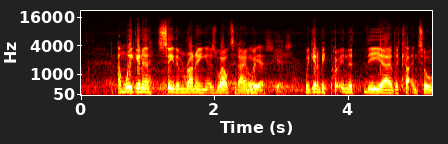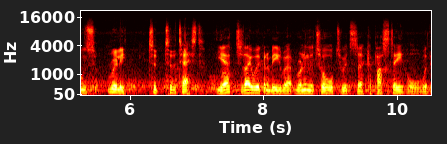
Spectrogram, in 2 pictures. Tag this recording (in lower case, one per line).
speech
